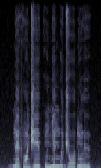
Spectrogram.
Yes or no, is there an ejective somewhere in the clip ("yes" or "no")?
no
